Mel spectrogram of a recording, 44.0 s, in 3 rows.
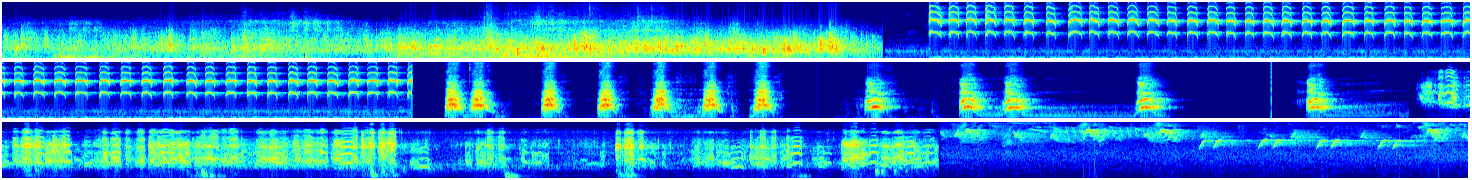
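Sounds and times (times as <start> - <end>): rushing rumbling noise: 0.0 - 8.8
bird's rapid high-pitched call: 9.3 - 18.8
dog barking: 19.1 - 22.5, 23.3 - 25.2, 26.0 - 26.5, 27.6 - 28.4.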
